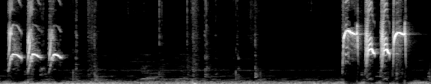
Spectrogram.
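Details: Great tit, locally gelatik batu and described as very chattery, giving a quick burst of three high, sharp chirping notes, a pause, then four more clipped, whistled notes near the end, over a low steady hum.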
